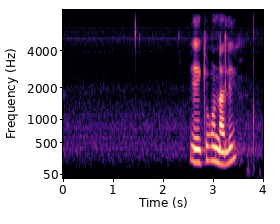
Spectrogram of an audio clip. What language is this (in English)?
Northern Sotho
